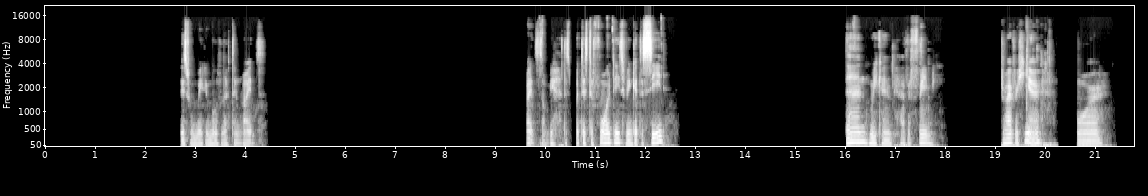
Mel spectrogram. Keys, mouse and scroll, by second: 12.3 click.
